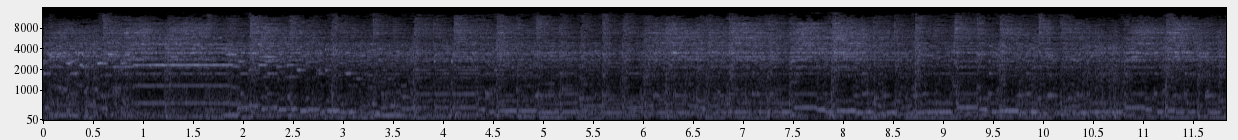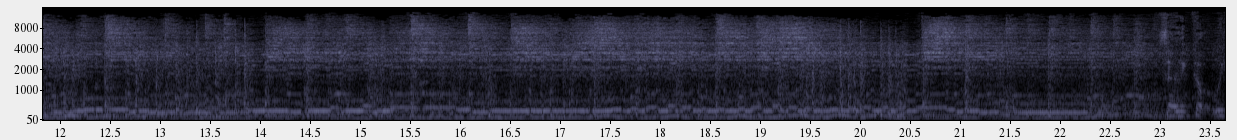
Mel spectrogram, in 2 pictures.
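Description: Organ played through a fuzz box in a late-1960s live band, holding an unbroken lead line of notes over a drum kit and cymbals. The notes run on without a single break because lifting a hand off the fuzzed organ would set off feedback.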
